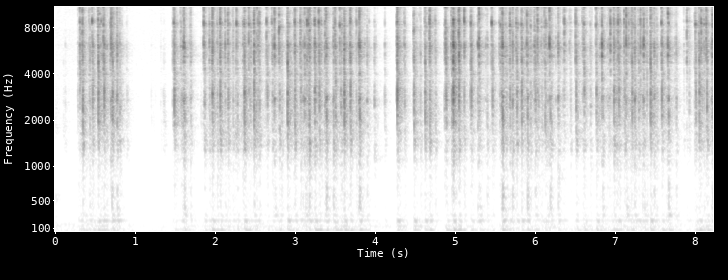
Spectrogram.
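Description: Typing on an Ajazz K680T mechanical keyboard with blue switches: a fast, continuous run of higher-pitched key clicks, with a short pause about a second in.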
